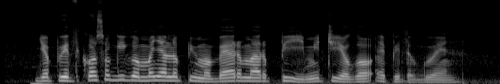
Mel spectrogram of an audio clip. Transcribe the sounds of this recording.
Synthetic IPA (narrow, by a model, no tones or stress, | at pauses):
d͡ʒɔpɪd̪kɔsɔɡɪɡɔmaɲalɔpimɔbɛɾmarpimitijɔɡɔʔɛpɪd̪oɡwen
